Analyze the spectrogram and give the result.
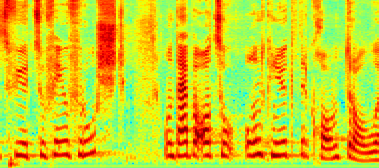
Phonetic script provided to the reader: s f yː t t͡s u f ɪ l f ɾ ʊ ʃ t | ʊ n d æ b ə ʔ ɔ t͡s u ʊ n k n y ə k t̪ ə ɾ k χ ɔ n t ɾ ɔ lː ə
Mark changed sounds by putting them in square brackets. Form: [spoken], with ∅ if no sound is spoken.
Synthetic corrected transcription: s f yː t t͡s u f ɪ l f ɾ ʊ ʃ t | ʊ n d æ b ə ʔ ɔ t͡s u ʊ n k n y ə k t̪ ə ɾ k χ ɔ n t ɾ ɔ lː ə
